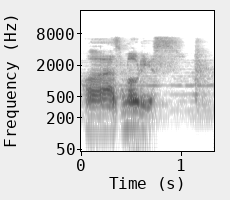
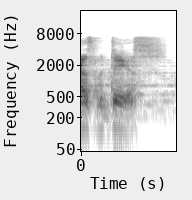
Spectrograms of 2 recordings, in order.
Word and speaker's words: Asmodeus: tantalizing paradise created by the arch devil Asmodeus, or Asmodeus, depending on how you wish to pronounce it, to tempt mortals.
